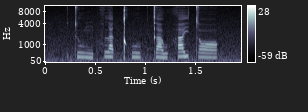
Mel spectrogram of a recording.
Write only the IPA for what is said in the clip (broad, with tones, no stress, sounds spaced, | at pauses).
t uː˨˩ ŋ pʰ l a˦˥ t̚ kʰ w uː˨˩ k̚ t a˨˩ w h a˥˩ j t ɔː˧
